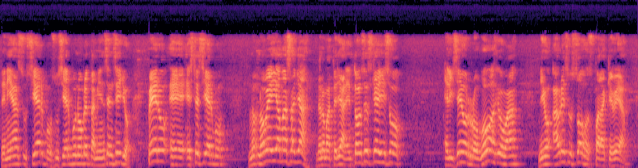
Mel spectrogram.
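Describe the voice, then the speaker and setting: A man's voice: high-pitched, measured pace, highs cut off. A man preaching a sermon as a pastor, often calling on his brothers, asking rhetorical questions and repeating phrases.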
